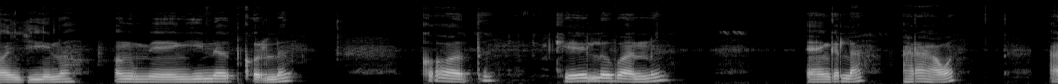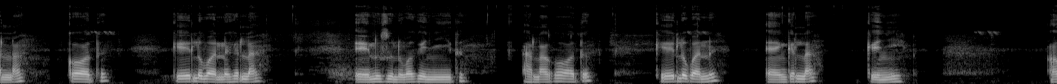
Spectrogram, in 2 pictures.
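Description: From 0.0 to 7.12 s the speech runs at about 0.59 times normal pace with unchanged pitch, dragging, likely a time-stretched section padded by repeated fragments.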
